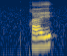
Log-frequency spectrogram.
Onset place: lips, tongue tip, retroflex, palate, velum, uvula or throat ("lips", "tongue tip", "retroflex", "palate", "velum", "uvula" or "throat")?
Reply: uvula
